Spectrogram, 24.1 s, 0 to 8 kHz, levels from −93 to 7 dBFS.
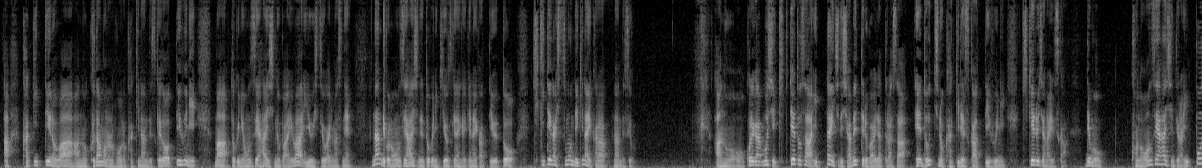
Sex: male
